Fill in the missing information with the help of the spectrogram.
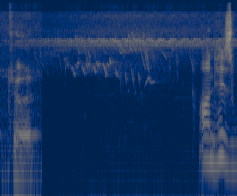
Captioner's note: birds chirping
